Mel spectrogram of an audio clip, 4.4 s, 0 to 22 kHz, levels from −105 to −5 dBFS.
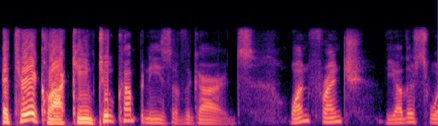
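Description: From 0.03 to 1.08 s the loudest syllables carry a harsh, crackling edge, with the tops of the waveform flattened on around a tenth of the samples. This is most likely microphone overload. The input level was set so high that the peaks pushed about 10 dB past the converter's ceiling, and everything above that limit was sliced off, adding distortion on every strong peak.

At 0.07 s the whole sound drops about 4 dB in one sudden step. At 1.08 s, where the crackling ends, a much larger drop of about 11 dB follows. These are the likely result of the microphone volume being stepped down. The call software noticed the clipping and lowered the device's input gain, first modestly and then decisively, so voice and background fall together.

Between 1.39 and 2.21 s the speech drags and stutters. Eight brief hitches interrupt its flow, the longest about 15 ms, together adding roughly 76 ms of stretched sound, and nothing is lost. 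These are repeated stalls. Packets arrived late, so the jitter buffer kept running dry, and each time the receiver prolonged the last sound until fresh audio came in. The band-limited tone of the call path, topping out around 8 kHz, fits Opus at about 40 kbps.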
